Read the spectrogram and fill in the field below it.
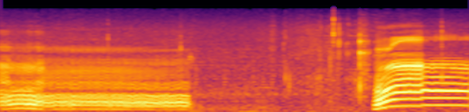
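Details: Drawn-out domestic cat yowling, played to scare off mice: a long level cry lasting nearly two seconds, a quiet gap with faint rustling, then a sharper rising yowl that holds steady.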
